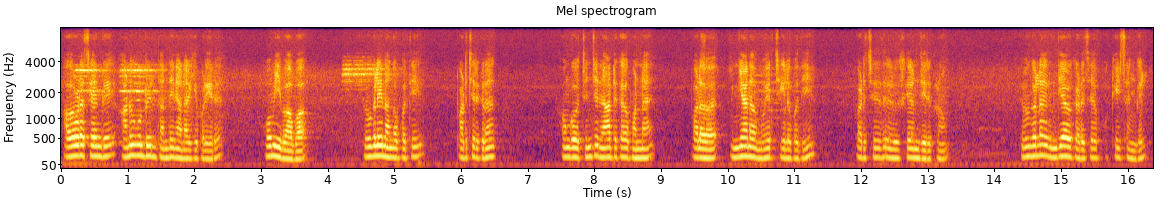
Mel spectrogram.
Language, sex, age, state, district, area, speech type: Tamil, male, 30-45, Tamil Nadu, Madurai, urban, spontaneous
